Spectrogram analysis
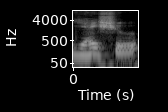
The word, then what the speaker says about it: Yeshua: or Joshua it was the Aramaic variant which is generally vocalized as Yeshua in the Hebrew Bible but was probably pronounced with the Galilean dialect as just yesu or yesu well that translate to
